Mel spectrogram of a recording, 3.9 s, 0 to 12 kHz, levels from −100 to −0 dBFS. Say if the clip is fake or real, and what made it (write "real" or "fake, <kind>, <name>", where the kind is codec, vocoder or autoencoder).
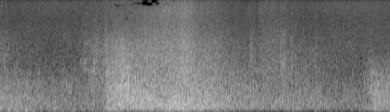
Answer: real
